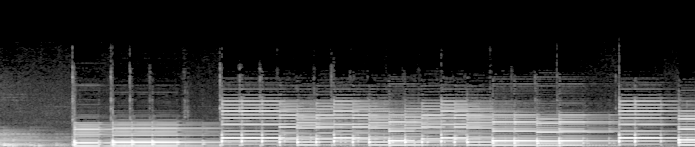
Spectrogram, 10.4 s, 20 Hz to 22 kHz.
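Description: Yamaha PSR-172 portable keyboard played by hand through its built-in speakers: a melody of plucked-sounding notes that each start sharply and fade quickly. The notes come thicker and higher from about three seconds in.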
